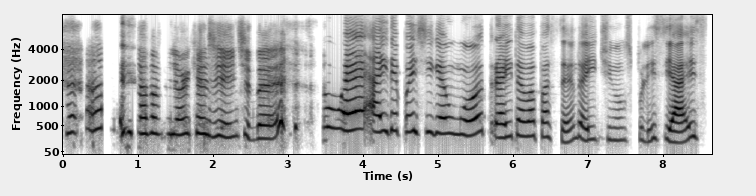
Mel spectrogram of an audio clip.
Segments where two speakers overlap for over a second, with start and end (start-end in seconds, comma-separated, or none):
none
